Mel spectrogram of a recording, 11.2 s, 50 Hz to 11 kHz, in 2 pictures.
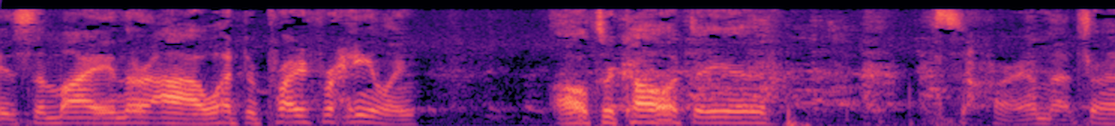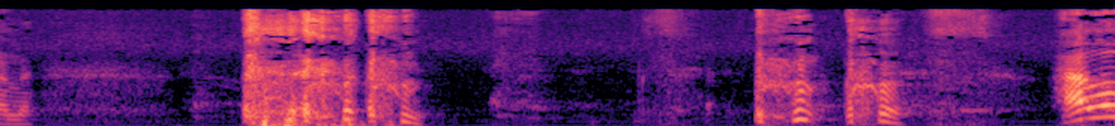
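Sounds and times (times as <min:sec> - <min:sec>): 
speech: 0:00.0 - 0:05.9, 0:06.8 - 0:07.8, 0:09.5 - 0:11.1
laughter: 0:01.1 - 0:05.7
throat clearing: 0:06.8 - 0:08.3
person coughing harshly: 0:06.8 - 0:08.4, 0:09.3 - 0:10.2.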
